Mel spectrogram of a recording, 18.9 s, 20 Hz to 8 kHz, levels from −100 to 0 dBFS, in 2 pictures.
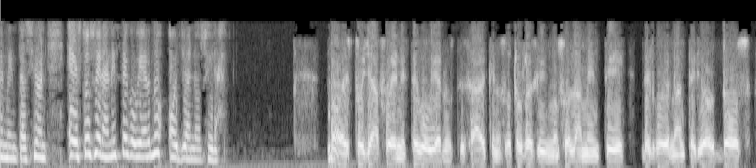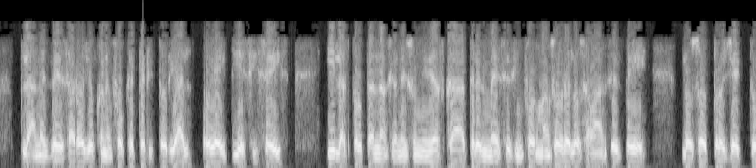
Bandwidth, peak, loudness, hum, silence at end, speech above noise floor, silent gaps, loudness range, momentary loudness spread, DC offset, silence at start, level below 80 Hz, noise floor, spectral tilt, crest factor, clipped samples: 5.4 kHz; 0 dBFS; -11 LUFS; none; 0 s; 30 dB; none; 2 LU; 6 LU; under 0.1%; 0 s; -36 dBFS; -40 dBFS; -10 dB/octave; 10 dB; under 0.1%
